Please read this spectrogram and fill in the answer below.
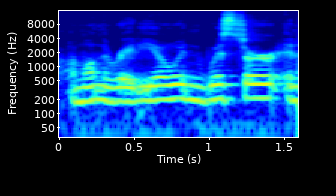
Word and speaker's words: Worcester: So afterwards, I went up to the guy at the aquarium because he mispronounced Worcester. He was calling it Worcester in the class that they gave at the aquarium.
